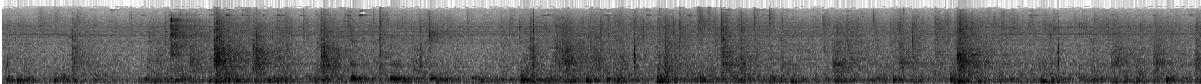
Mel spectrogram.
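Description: Horse cantering on a dirt arena footing: hoofbeats in an uneven rhythm, a few landing louder than the rest.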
